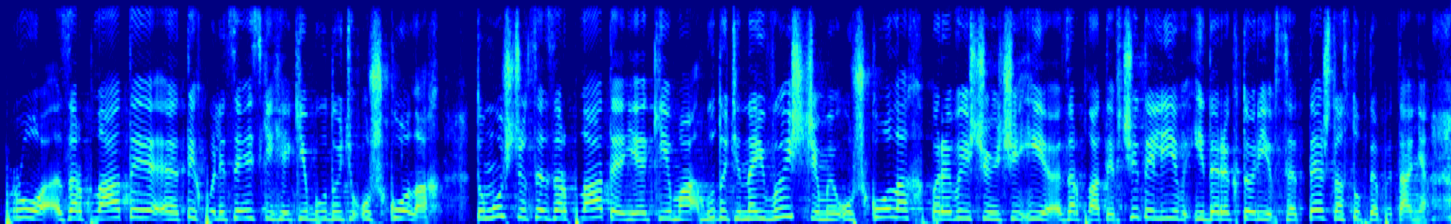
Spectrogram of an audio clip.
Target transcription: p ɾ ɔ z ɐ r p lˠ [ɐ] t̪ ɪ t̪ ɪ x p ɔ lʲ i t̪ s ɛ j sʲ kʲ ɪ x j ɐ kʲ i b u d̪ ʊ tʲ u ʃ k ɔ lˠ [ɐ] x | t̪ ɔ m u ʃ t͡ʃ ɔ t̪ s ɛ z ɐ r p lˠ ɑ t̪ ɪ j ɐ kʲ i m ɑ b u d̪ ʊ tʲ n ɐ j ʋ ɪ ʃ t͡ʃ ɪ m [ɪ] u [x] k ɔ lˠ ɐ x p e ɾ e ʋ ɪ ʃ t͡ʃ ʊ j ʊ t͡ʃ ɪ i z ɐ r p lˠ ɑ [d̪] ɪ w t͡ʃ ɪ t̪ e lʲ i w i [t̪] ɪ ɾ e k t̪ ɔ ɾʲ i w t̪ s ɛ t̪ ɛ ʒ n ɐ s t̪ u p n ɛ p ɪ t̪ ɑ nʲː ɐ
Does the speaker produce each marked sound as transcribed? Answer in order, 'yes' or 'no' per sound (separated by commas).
no, yes, yes, no, no, no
